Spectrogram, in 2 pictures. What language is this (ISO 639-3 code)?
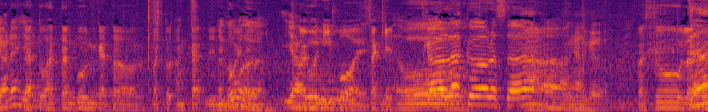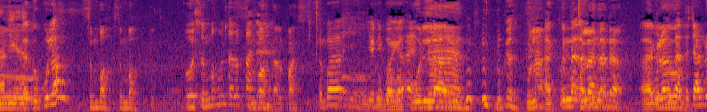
msa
